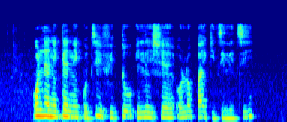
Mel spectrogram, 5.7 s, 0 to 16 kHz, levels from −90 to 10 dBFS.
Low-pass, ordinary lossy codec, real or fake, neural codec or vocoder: 7.2 kHz; none; real; none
